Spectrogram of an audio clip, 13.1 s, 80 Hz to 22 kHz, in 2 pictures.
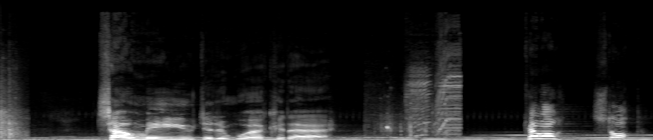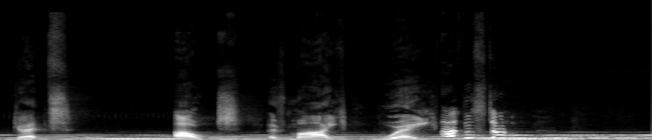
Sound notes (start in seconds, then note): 0.0 Andrew's equipment clatters; 0.0 fist thuds; 3.8 Kellogg's limbs whirring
